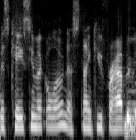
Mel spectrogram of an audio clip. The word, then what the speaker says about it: Mikalonis: right now okay yeah my name is casey michelonis thank you for having me all right god that's too many syllables alone yeah yeah okay that's an easy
